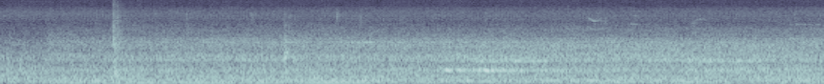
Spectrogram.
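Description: Distant train in a rail yard, heard as a steady low rumble over outdoor background noise, with a single sharp click under a second in.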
